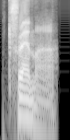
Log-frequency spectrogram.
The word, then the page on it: tremor: British English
